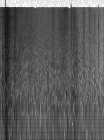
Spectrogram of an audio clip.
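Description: Hands rummaging in a cardboard box packed with bubble-wrapped items. A sudden loud rustle or knock comes just after the start, then softer rustling with another small knock about a second and a half in.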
